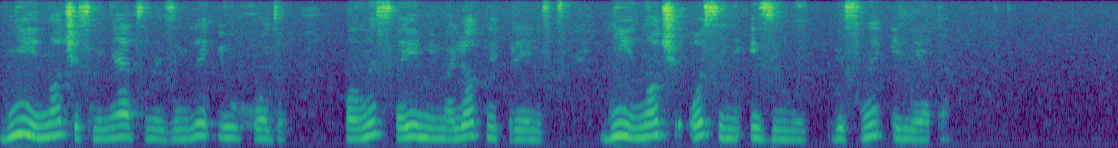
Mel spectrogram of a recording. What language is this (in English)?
Russian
